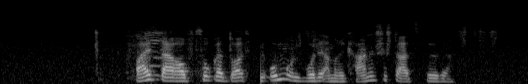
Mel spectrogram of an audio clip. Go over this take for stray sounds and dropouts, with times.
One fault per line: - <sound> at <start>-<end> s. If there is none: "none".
- dropout at 2.5-2.6 s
